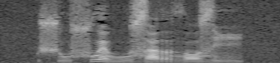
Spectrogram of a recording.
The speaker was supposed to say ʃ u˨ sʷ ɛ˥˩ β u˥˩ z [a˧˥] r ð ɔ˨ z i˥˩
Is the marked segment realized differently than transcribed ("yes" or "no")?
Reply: no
